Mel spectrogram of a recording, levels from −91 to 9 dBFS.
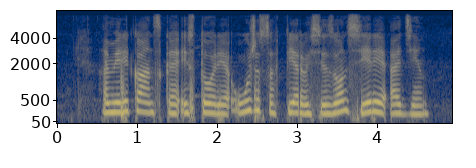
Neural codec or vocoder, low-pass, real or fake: none; 7.2 kHz; real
